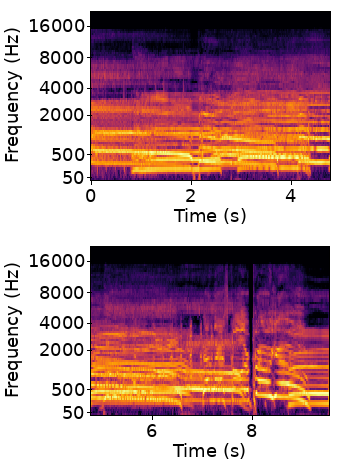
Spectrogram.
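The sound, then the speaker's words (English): A loud crowd boos together, many voices holding long, low, wavering tones that repeatedly dip and swell, layered continuously for several seconds with one brief break near the end. “But so booing hard.”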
